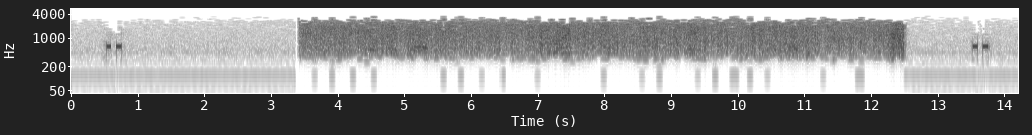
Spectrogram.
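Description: A loud, steady hiss of ham radio static fills about nine seconds during a radio net check-in, opening and cutting off abruptly, with brief electronic beeps just before and after it.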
